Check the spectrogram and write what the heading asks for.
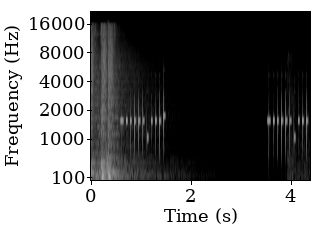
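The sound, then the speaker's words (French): A phone rings with a rapid electronic trill, two bursts of quick repeated tones separated by a couple of seconds of silence, clear, after a brief noisy rustle at the start. “Hello petit chat Ça va bah, Je t'appelle euh, encore une fois, mais promis c'est la dernière.”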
